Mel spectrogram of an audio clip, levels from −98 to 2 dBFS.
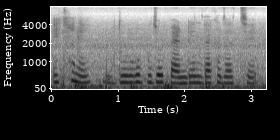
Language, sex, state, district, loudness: Bengali, female, West Bengal, Cooch Behar, -16 LUFS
